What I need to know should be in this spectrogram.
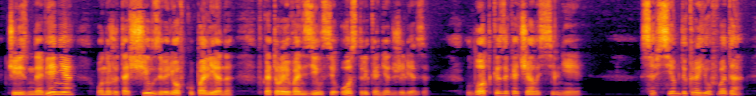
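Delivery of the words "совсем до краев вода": soft, frightened, mumbled mutter. A boy in a rocking boat speaks to an old man, in a frightened mutter. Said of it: "испуганно пробормотал мальчуган".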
